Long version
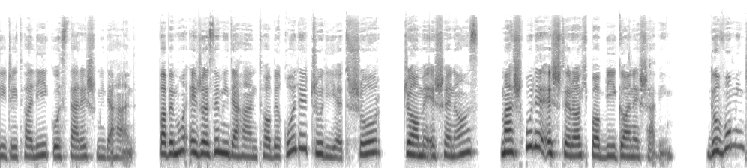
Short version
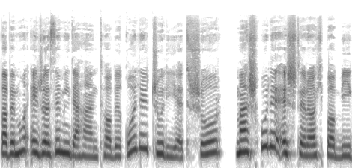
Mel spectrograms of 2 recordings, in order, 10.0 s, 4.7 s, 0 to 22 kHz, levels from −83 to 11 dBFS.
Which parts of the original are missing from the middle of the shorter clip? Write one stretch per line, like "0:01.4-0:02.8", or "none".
0:05.2-0:06.6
